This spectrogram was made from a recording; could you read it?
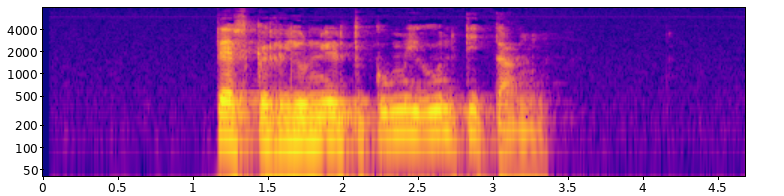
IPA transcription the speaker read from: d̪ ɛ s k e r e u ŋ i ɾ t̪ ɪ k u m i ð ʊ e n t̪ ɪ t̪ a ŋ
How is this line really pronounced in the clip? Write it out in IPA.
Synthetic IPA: t̪ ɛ s k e r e u n i ɾ t̪ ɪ k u m i ɣ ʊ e n t̪ i t̪ a ŋ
